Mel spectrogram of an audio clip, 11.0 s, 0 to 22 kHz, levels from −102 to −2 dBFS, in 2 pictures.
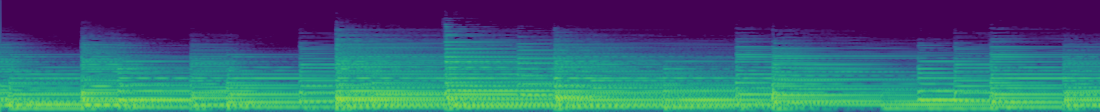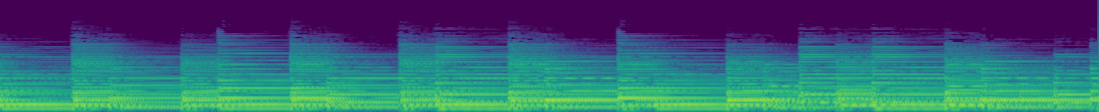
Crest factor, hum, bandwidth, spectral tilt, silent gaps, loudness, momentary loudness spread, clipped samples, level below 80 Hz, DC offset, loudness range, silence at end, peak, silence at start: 14 dB; none; 7.4 kHz; -8.5 dB/octave; none; -24 LUFS; 3 LU; under 0.1%; -48 dBFS; under 0.1%; 2 LU; 0 s; -10 dBFS; 0 s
